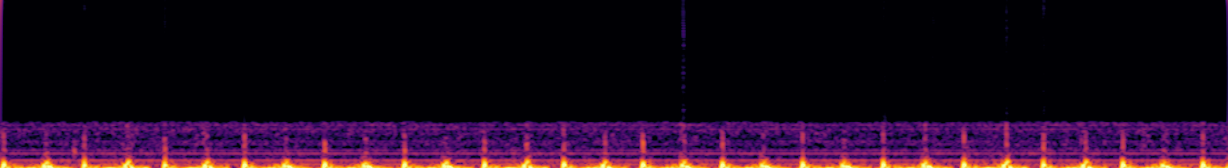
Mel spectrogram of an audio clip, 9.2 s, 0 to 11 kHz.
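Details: Heart sounds recorded after eating: steady, low, regular thumping heartbeat at about 100 beats per minute over a constant hum.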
